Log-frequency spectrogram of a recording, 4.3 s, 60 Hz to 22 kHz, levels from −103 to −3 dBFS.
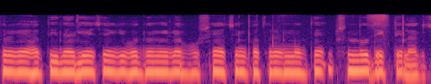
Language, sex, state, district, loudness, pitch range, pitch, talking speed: Bengali, male, West Bengal, Kolkata, -32 LUFS, 140-150 Hz, 145 Hz, 180 wpm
